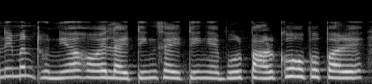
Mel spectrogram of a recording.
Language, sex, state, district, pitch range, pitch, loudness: Assamese, female, Assam, Kamrup Metropolitan, 295-325 Hz, 305 Hz, -15 LUFS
